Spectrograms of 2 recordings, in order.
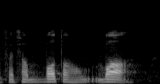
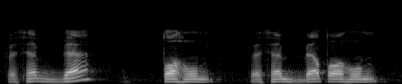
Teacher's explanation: ننتبه إلى الباء في كلمة فثبطهم ولا نفخمها تبعا للطاء · Shown in: second take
